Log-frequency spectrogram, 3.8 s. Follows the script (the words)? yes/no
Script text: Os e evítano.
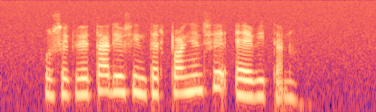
no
